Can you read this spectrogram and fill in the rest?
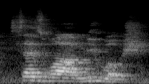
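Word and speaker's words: Czesław Miłosz: Czeslaw Milosz. You just kind of swallow the L's down your throat.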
